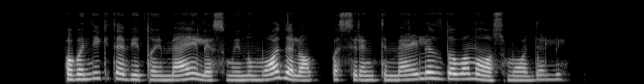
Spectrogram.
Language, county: Lithuanian, Alytus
